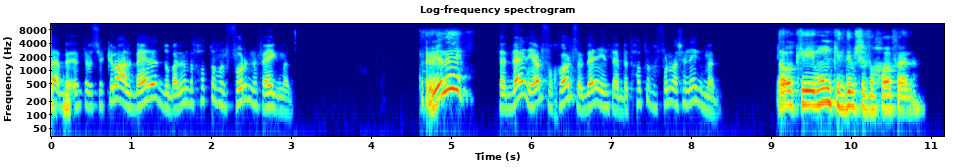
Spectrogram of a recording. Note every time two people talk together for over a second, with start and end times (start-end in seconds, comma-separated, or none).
none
